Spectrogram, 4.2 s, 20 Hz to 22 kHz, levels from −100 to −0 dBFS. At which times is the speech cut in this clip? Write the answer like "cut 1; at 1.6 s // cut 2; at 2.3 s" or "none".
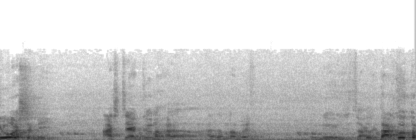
none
